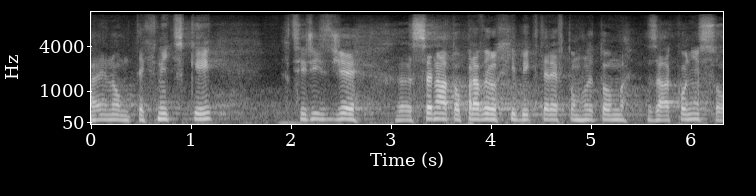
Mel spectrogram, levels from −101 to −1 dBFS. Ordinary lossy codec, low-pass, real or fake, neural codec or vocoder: AAC, 48 kbps; 10.8 kHz; fake; autoencoder, 48 kHz, 128 numbers a frame, DAC-VAE, trained on Japanese speech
